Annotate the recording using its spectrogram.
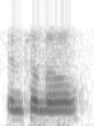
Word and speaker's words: fentanyl: So, and opioids can be made from poppy plants like morphine, or it's made in the laboratory like, how you pronounce it, fentanyl? Did I say it right? Fentanyl. F-E-N-T-A-N-Y-L.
